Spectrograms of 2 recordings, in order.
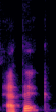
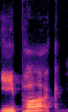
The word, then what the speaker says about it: epoch: If you're an American, the technical pronunciation is epic. If you're British or Canadian, the technical pronunciation is epoch.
